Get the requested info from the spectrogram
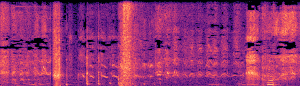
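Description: A person laughing, in several short loud bursts.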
